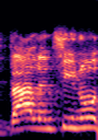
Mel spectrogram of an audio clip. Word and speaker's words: Valentino: name properly is it valentino it's it's valentino the same way that you spell it properly the only reason why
